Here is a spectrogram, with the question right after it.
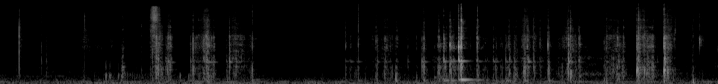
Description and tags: ABRINDO GARRAFA
It was an audio instrument that allowed to capture the sounds of a disc being pointed, inside an editing island.
Recorded for the subject of Capture and Audio Edition of the course Radio, TV and Internet, Universidade Anhembi Morumbi. Sao Paulo-SP. Brazil
Foi usado na gravação desse áudio um microfone condensador captando o som de uma garrafa de água com gás sendo aberta e depois fechada, dentro de uma ilha de edição.
Gravado para a disciplina de Captação e Edição de Áudio do curso Rádio, TV e Internet, Universidade Anhembi Morumbi. São Paulo-SP. Brasil.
